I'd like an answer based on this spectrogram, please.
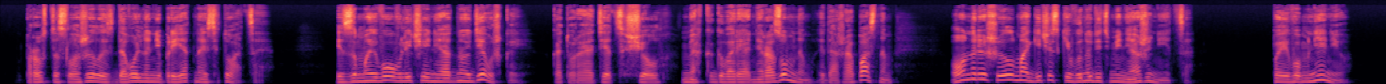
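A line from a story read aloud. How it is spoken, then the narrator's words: Grim smirk. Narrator (Russian): мрачно усмехнулся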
